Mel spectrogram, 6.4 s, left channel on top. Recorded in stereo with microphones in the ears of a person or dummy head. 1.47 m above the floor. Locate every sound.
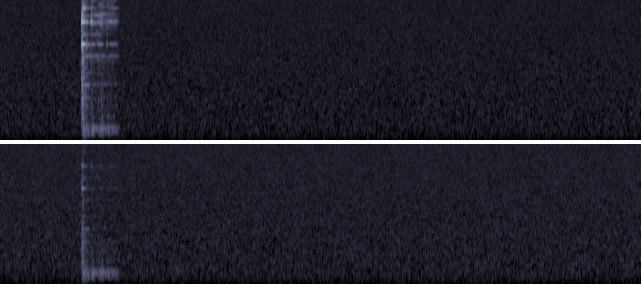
0.8 s cutlery clinking: 60° left (ahead or behind)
